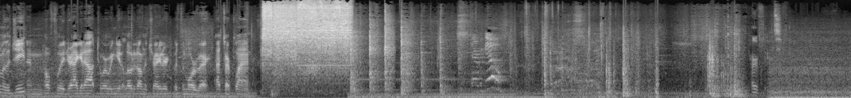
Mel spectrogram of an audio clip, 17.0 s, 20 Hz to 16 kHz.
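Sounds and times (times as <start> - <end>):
hand tool hissing through steel: 5.2 - 7.0
metal knocks and clatters: 12.0 - 15.2.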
